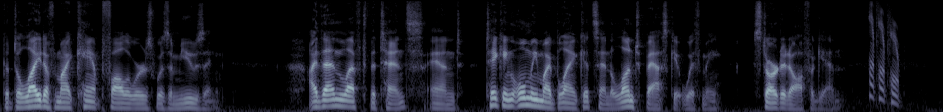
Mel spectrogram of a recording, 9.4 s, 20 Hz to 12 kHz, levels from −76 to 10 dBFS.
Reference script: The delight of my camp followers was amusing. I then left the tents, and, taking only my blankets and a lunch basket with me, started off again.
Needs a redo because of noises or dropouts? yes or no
yes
